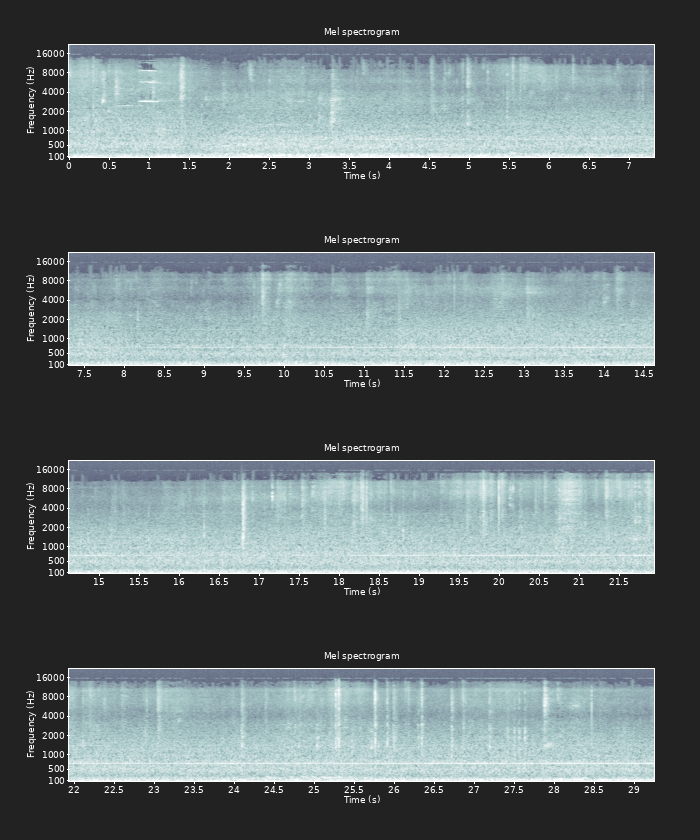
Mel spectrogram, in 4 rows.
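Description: Steady low rumble inside a coach of a Siemens S-103 (Renfe AVE) high-speed train. A steady whine comes in partway through and grows stronger a little past halfway.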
